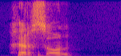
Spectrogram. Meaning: Kherson (a city, the administrative center of Kherson Oblast, in southern Ukraine)
- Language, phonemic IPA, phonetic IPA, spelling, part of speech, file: Ukrainian, /xɛrˈsɔn/, [xerˈs̪ɔn̪], Херсон, proper noun, Uk-Херсон.ogg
